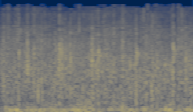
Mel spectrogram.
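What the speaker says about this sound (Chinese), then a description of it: "咱们也掌声给他们喝彩一下吧" Dense audience applause on a Chinese television talk show's Spring Festival special award segment, a steady, even wash of many hands clapping at once, fairly loud and without pause.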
